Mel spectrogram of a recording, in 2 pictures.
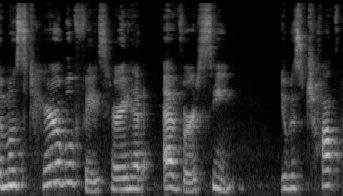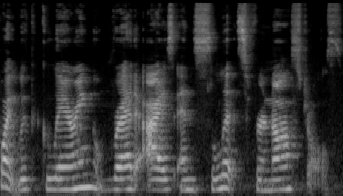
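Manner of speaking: ordinary delivery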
